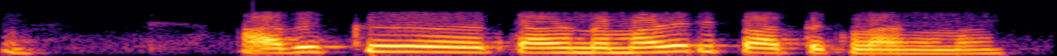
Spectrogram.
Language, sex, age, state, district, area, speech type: Tamil, female, 45-60, Tamil Nadu, Erode, rural, conversation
